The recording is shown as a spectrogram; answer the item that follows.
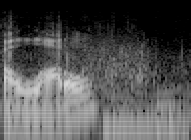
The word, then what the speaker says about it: axolotl: The word is pronounced allotl.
